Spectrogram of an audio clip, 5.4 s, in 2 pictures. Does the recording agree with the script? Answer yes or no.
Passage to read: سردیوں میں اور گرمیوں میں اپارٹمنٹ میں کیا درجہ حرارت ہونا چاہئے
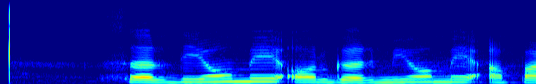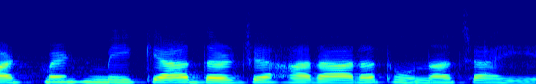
yes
